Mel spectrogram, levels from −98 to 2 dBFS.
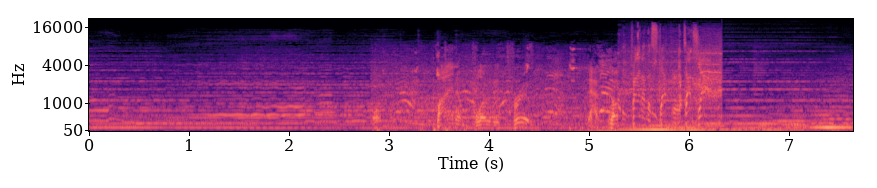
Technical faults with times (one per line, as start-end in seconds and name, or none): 5.28-7.65 section at the wrong speed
